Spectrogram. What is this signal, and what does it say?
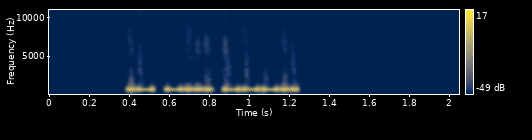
Morse code, heard as a keyed tone, about 53 wpm, 700 Hz. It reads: AB8
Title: USA Call Sign Prefixes - Repeated 2x - 50wpm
